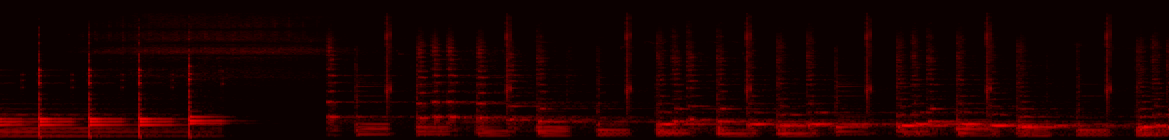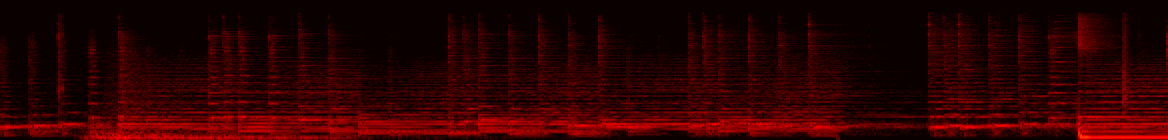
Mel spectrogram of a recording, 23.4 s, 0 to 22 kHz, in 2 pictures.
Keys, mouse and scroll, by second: 1.9 click, 4.9 click, 5.9 click, 7.1 click, 8.5 e, 15.1 ctrl+z, 17.7 click, 21.7 e.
